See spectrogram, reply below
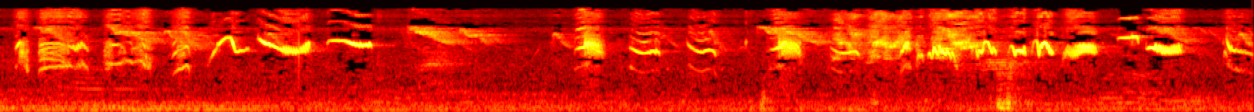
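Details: Oriental white-eye singing ngalas to draw other white-eyes into song: high wavering whistles and squeaky warbles, broken by brief pauses and sharp clicks between phrases.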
